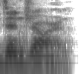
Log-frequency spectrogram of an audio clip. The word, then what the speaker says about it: Din Djarin: I think it's Din Djarin. No, it's Din Djarin. – Okay. – Like Dumb Djarin.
